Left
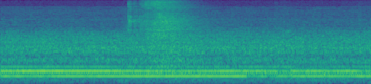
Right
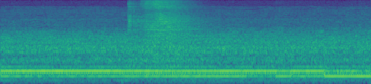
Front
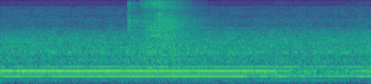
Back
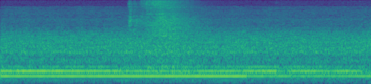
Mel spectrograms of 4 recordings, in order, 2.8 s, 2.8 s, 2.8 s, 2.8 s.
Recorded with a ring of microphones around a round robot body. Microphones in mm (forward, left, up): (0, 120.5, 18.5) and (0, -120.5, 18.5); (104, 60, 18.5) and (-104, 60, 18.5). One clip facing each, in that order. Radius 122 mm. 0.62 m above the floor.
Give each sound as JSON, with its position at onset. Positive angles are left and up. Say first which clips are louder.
{"t": 0.9, "sound": "tearing paper", "louder": "even, back 1 dB", "azimuth_deg": 10, "distance_m": 6.0}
